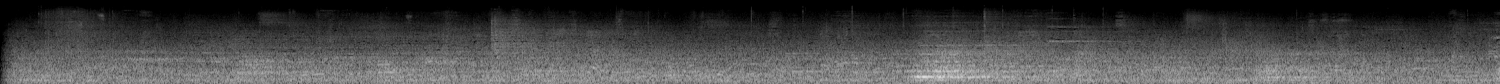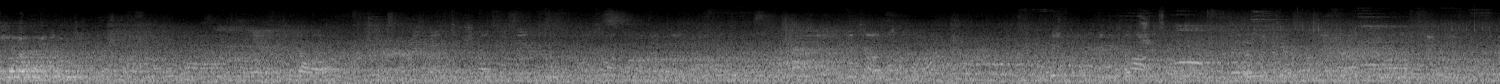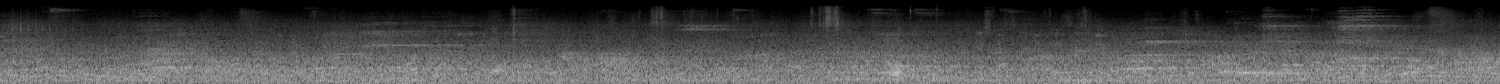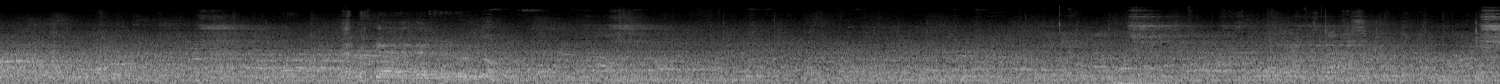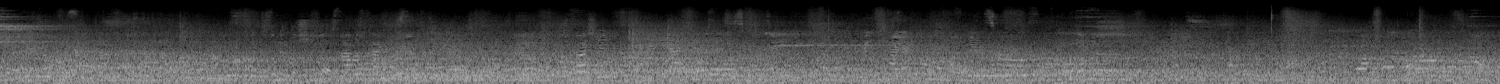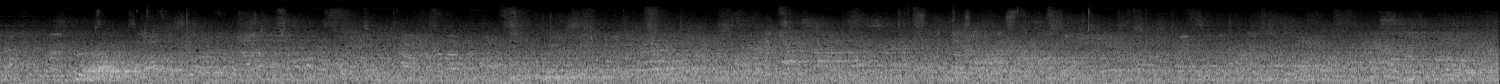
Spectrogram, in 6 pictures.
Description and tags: fiumicino airport
Ambience of hall in Terminal 2, Fiumicino - Leonardo da Vinci International Airport, Italy.
airport, terminal-2, fiumicino, hall, indoor, tascam, ambience, italy, dr-100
